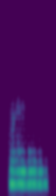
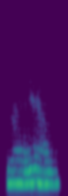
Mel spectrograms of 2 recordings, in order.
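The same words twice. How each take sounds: The two takes are said the same way.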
